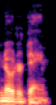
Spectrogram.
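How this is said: It is said with an American-style pronunciation. "in the United States, we say"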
